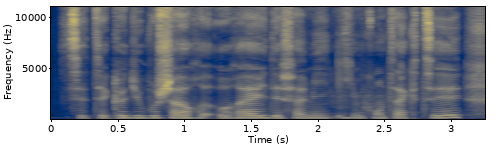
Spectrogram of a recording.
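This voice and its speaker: A woman with a dark, mellow tone and medium pitch is heard on a very clean recording with a silent background. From French Basque Country, countryside. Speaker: psychologist and founder of an assessment tool. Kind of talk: podcast interview. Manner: hesitant, many fillers.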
